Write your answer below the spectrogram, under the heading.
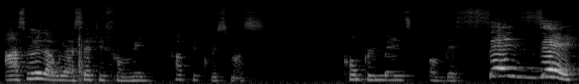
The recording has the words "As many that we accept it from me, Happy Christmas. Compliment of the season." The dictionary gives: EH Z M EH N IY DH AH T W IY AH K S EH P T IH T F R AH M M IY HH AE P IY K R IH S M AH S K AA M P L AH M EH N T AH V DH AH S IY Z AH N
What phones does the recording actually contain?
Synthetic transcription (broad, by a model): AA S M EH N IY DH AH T W IY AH S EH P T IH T F R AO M M IY HH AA P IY K R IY S M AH S K AA M P L AH M EH N T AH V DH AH S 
